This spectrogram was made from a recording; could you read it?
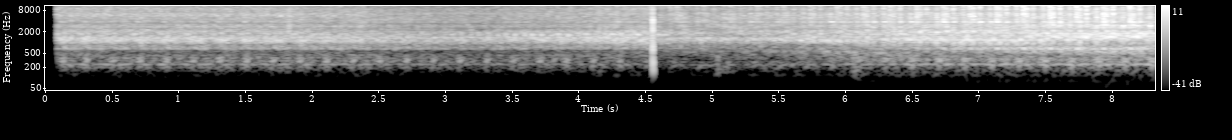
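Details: Toyota Land Cruiser 200: light steady ticking knock at warm idle, absent when cold, present in P, D and N, not heard while driving; loudest on left side of engine behind the filter, no power loss; cause undetermined.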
